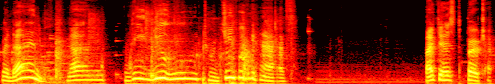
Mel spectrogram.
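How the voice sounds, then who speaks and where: A woman's voice: lowish voice, animated, takes it slowly, long pauses, dark tone, faint music behind. A woman chatting casually as she commentates on her own video game livestream. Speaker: game streamer.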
